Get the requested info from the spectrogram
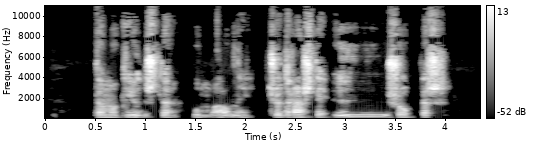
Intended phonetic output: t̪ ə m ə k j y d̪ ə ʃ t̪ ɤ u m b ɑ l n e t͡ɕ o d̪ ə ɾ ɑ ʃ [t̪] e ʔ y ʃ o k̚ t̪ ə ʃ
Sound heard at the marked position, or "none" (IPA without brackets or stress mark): t̪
